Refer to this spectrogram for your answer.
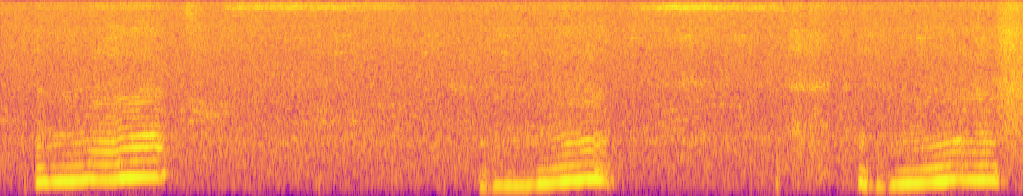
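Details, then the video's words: Black and white cat named Ning, sleeping indoors beside a person, snoring in three drawn-out, low, slightly rising droning breaths, each about a second long and coming roughly every three seconds, with quiet pauses between. "Black and White Cat Snoring"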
